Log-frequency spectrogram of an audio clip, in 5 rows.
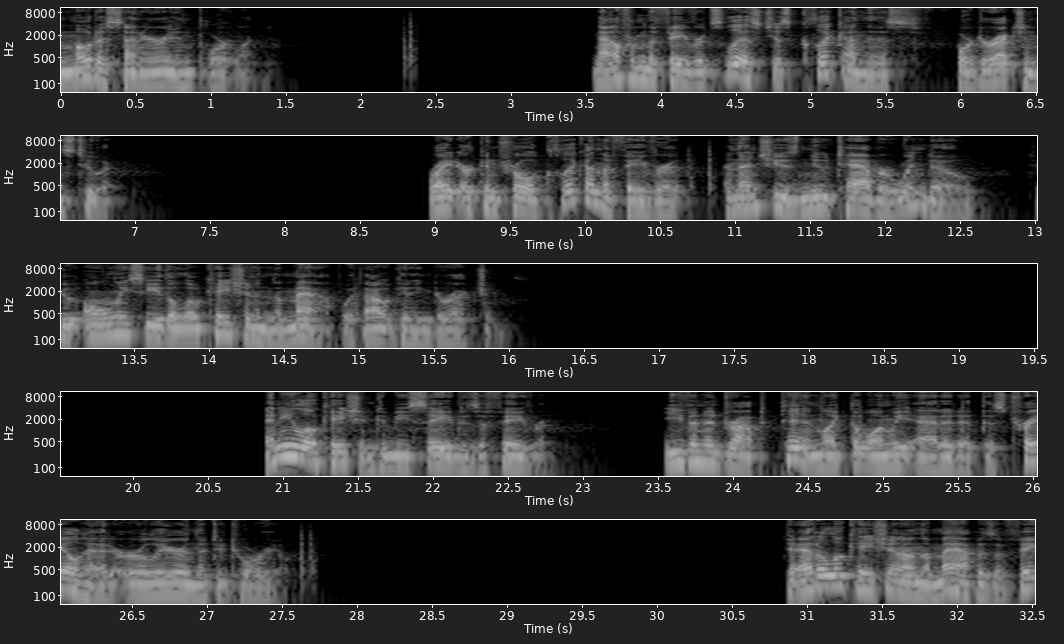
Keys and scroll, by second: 0.0-0.3 typing.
